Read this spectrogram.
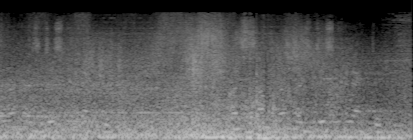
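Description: A structure explodes with a loud crash.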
